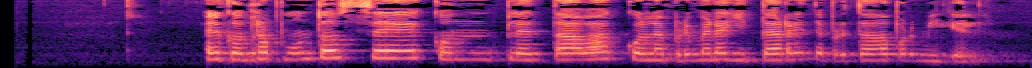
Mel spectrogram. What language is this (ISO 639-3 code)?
spa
